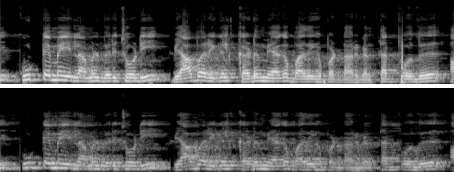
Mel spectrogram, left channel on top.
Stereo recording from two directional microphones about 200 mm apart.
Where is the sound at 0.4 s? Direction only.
45° left (ahead or behind).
